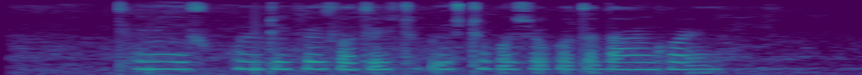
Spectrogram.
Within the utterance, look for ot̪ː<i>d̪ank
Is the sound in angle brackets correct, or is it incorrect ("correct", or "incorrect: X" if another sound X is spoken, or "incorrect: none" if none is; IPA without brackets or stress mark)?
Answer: incorrect: a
